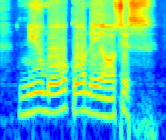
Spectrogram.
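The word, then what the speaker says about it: pneumoconiosis: यानी न्यूमोकोनाइसिस, पी तो साइलेंट रहता है, न्यूमोकोनियासिस।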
